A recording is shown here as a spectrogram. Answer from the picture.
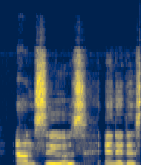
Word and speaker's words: Ansuz: I have for you guys today is called on zoos and it is spelled aan suz and this is considered the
